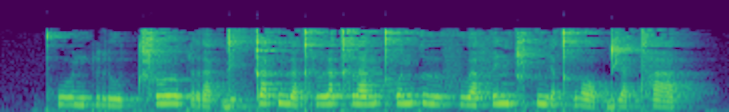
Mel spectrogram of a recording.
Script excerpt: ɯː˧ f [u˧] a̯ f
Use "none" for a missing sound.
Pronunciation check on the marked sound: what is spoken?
u˧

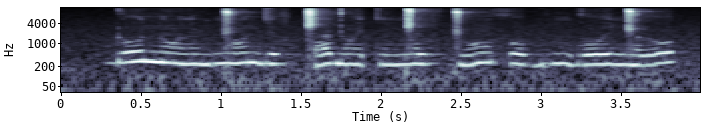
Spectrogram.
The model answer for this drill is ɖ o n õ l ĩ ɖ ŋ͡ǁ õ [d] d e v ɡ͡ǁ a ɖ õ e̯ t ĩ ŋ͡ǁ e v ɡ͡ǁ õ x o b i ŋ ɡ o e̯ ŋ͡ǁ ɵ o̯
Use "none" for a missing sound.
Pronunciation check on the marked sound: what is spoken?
n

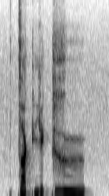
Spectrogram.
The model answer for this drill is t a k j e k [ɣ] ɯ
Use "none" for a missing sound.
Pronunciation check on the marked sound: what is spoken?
ɣ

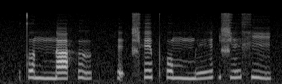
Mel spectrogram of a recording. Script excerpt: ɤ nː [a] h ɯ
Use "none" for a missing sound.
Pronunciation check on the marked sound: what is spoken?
a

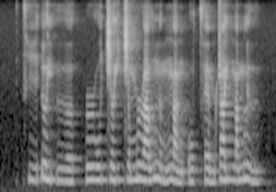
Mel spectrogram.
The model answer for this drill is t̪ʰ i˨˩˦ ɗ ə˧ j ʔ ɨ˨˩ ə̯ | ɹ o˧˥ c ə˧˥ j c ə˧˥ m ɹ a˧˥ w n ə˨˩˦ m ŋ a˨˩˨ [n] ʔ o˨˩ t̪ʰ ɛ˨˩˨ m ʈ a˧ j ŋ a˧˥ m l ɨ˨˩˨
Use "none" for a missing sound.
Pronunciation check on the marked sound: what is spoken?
ŋ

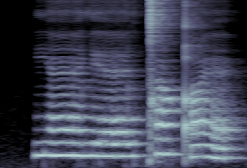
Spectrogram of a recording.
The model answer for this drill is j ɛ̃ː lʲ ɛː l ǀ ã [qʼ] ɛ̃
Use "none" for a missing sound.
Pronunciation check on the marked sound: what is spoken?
qʼ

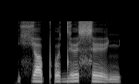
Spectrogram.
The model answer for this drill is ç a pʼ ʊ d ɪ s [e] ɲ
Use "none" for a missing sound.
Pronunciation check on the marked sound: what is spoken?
e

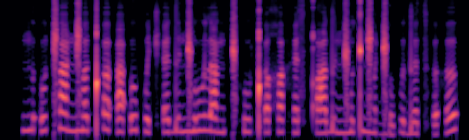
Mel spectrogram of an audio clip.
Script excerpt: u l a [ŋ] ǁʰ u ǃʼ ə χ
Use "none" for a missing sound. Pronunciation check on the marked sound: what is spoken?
ŋ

